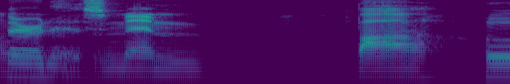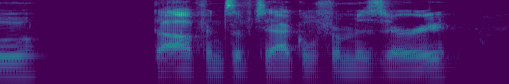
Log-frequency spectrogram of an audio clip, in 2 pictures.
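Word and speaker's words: Membou: first round pick Armand Meu and I'm going to pronounce this wrong. There it is. Meu, the offensive tackle from Missouri. Um, Membu, thank you.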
